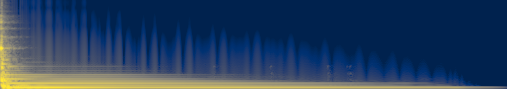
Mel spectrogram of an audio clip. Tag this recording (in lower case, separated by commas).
music, musical instrument, bowed string instrument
